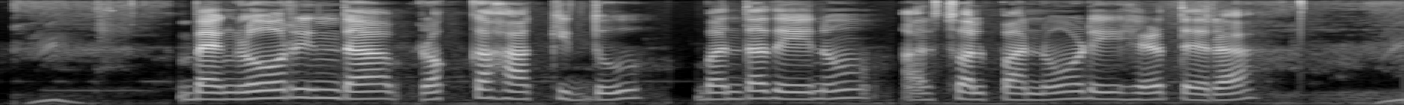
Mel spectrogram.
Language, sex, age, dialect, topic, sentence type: Kannada, female, 41-45, Dharwad Kannada, banking, question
